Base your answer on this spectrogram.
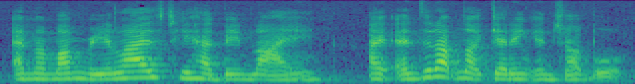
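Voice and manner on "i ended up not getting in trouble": ordinary talk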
